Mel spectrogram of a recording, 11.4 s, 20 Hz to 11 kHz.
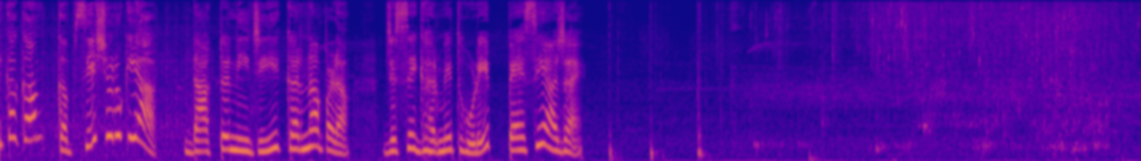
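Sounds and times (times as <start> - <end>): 
speech: 0.0 - 5.9
water splashing: 7.6 - 11.4
water running from a tap over hands being rinsed: 8.2 - 11.4.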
